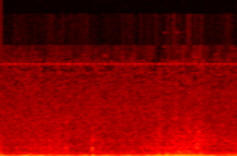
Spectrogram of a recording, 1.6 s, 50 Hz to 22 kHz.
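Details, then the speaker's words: BMW 318i E46 Touring petrol engine still idling rough after swapping ignition coils that were supposed to be working: uneven, stumbling low rumble instead of a steady beat; cause not yet found. "is disappointing that is a rough as heck just as it was"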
